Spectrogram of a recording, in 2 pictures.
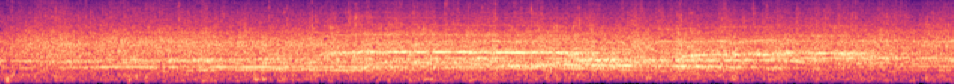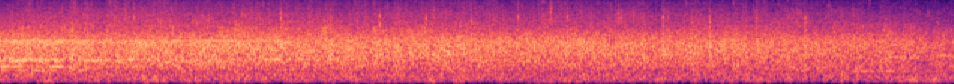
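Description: A crowd in Pittsburgh applauds a guest steadily, a dense wash of clapping that swells slightly around the middle, carries faint cheering tones, then eases a little while continuing to the end.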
